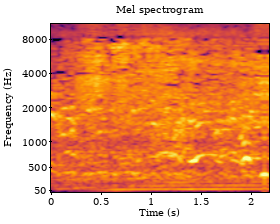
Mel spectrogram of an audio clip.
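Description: Several people talking and calling out, joined about half a second in by a steady low engine hum.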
